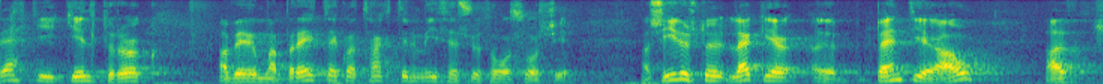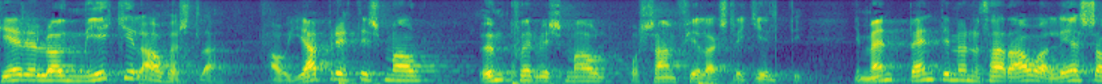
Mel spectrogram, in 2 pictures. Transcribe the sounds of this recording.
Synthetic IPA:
ɛhcɪicɪlt̪rœːk | a̰ðvɪɪɣʏmaðpɾeːjt̪aihkvat̪ʰaxt̪ɪnʏmiθɛsːʏθoːwasɔsjɛ̰ | a̰ðsiːðʏst̪ʏlɛkːjɛɣpɛnt̪jɛɣaw | aðçɛːɾɛɾlœɣðmɪːcɪla̰ːwɦɛst̪la̰ | a̰wjapɾɛht̪ɪsmaːwl | ʏmkʰvɛɾvɪsmaːwlɔ̰ɣsamfjɛlakslɪ̰cɪlt̪ɪ | ɛmɛnpɛnt̪ɪmʏnːʏmθaɾawaðlɛːsa

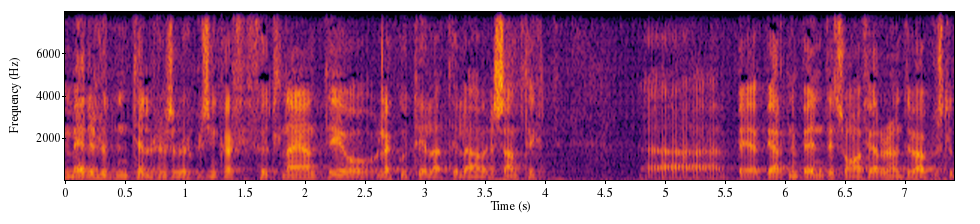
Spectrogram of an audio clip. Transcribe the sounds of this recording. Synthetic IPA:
mɛːɾɪlʏːt̪ɪnt̪ʰɛːlʏɾ̥θɛsːaɾʏhplisiŋkaɾ̥fifʏt̪lnaːjant̪ɪɔɣlɛhkːʏt̪ʰɪlaðt̪ʰɪlɛhanvɛɾɪsamθɪxt̪ | ppjaɾt̪nɪpɛnt̪ɪsɔːmafjaɾvɛnant̪ɪvɪawkʰɾɪst̪ʏ

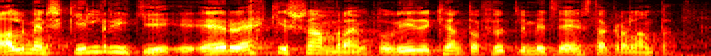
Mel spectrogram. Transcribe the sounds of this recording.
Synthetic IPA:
almɛnscɪlriːcɪɛɾʏɛhcɪsaːmɾajmt̪ɔɣvɪːðʏcʰɛnt̪avfʏt̪lɪmɪt̪lɪejnst̪akɾalant̪an

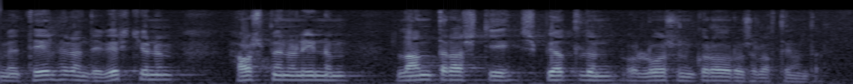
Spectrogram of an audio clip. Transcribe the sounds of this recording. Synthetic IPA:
mɛðt̪ʰɪlɦeɾant̪ɪvɪr̥cʏnʏm | hawsmɛnːʏliːnʏm | lant̪ɾascɪspjœt̪lʏnɔ̰ɣlɔːsʏnkɾoːwðɾusalɔft̪emʏnt̪a

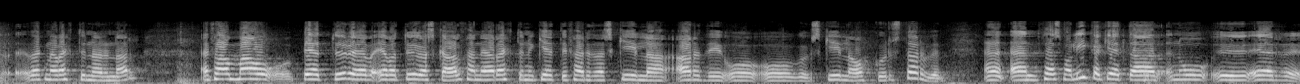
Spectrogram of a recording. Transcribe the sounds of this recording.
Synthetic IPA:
vɛknaɾajht̪ʏnaɾɪnːaɾ | ɛ̰nθaðmawpɛːt̪ʏɾɛvɛvat̪ʏːɣaskaːlθanːɛɣarajht̪ʏɾnʏcɛːt̪ɪfajɾɪðascɪːlaa̰ɾðɪʔɔɣɔɣscɪːlaɔhkʏɾst̪œɾvʏm | ɛɛnθɛsmawliːkacɛːt̪aːðnuɛɾ

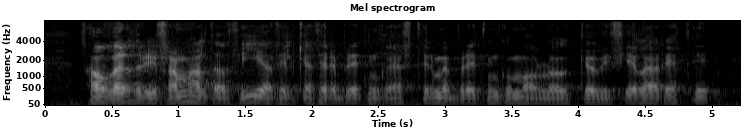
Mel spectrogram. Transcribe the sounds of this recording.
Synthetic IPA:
θawvɛɾðʏɾifɾamhalt̪avθiaðfɪlcaθejɾapɾeːjt̪iŋkʏɛft̪ɪɾmɛðpɾeːjt̪iŋkʏmawlœːɣcœːvɪfjɛːlaɣaɾjɛht̪ɪ

